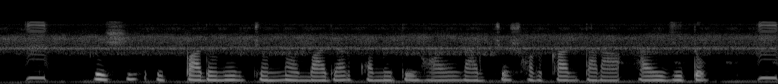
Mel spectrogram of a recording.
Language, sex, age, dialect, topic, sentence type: Bengali, female, 25-30, Northern/Varendri, agriculture, statement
